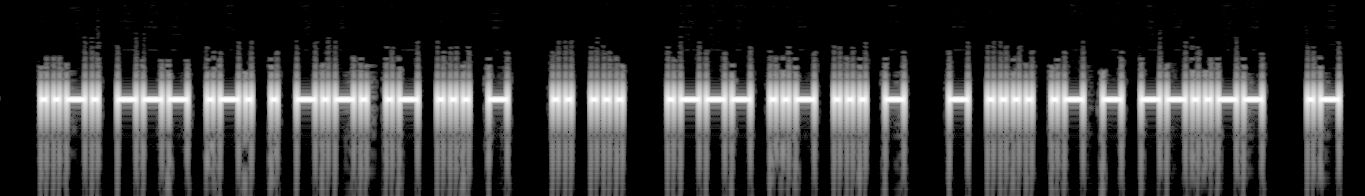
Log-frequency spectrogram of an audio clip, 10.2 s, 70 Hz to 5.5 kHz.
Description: Morse code, heard as a keyed tone, about 25 wpm, 600 Hz. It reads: FORECAST IS JUST THAT, A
